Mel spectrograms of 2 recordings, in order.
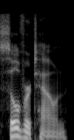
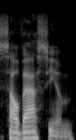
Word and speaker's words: Salvasium: Aa didn't catch the name clearly and asked again, thinking it was Silvertown. But Felina immediately corrected him, warning it was Salvasium, and for him to be careful if he mispronounced it again.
